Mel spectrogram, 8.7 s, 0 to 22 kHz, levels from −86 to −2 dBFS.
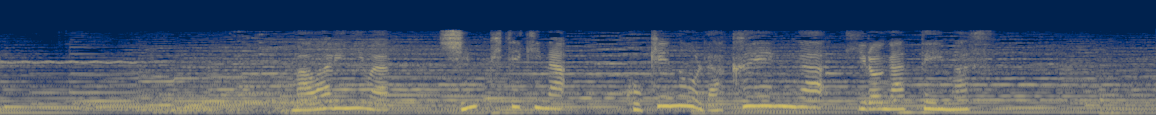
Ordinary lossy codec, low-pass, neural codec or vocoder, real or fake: none; 7.2 kHz; none; real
